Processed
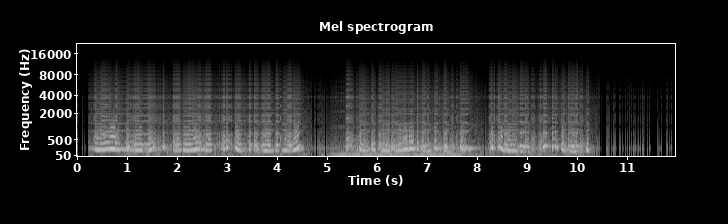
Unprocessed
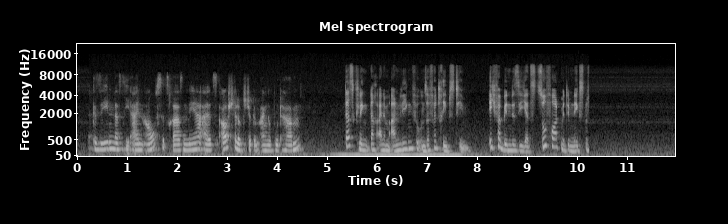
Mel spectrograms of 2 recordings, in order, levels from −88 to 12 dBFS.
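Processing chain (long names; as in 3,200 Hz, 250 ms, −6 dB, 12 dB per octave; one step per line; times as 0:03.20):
graphic EQ with 10 bands 250 Hz +4 dB, 2,000 Hz −12 dB, 4,000 Hz −3 dB
brickwall limiter −15 dBFS, peak gain reduction 8.5 dB
notch filter 1,200 Hz, Q 8
decimation without filtering 41×
hum removal 73.77 Hz, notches 9
bit reduction 7 bits
high-frequency loss of the air 84 metres
hollow resonant body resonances 220/3,700 Hz, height 10 dB, ringing for 25 ms
saturating transformer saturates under 460 Hz
level −1 dB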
